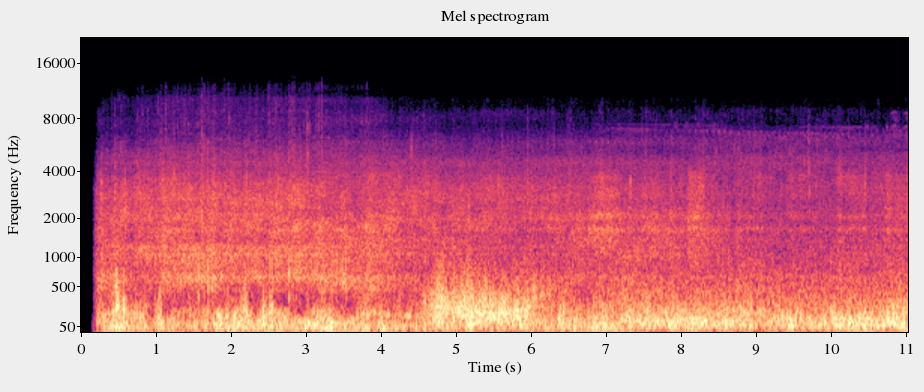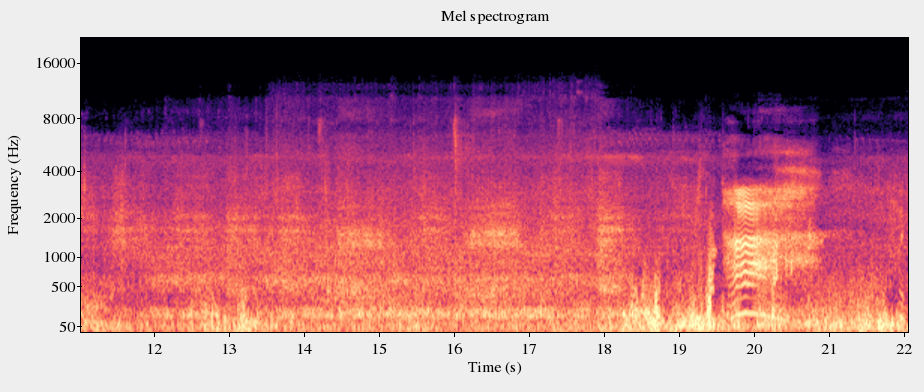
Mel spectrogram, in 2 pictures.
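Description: Wind noise rushing over the microphone of a camera on a moving bicycle, a steady low rumble.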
